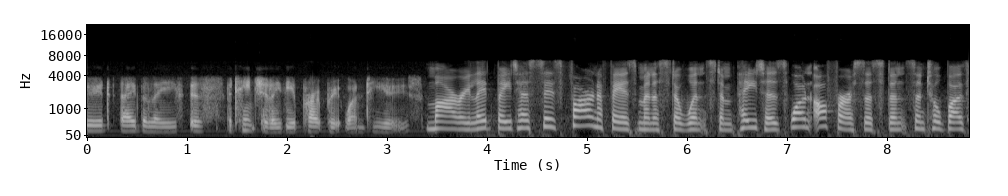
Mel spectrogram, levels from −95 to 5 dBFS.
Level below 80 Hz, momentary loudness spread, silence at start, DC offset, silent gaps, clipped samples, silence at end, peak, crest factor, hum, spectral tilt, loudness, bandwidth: -74 dBFS; 7 LU; 0 s; under 0.1%; none; under 0.1%; 0 s; -6 dBFS; 24 dB; none; -2.5 dB/octave; -28 LUFS; 7.2 kHz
